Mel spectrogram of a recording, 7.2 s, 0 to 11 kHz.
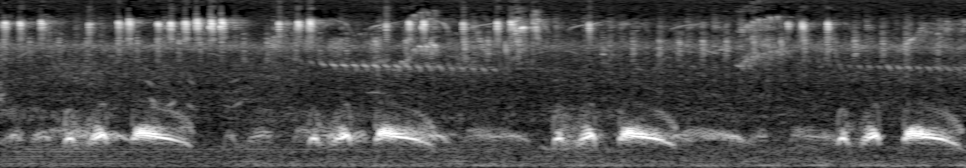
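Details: Spotted dove used as a ground decoy to lure a rival wild dove, recorded 24 January 2022: hoarse cooing phrases in repeated groups of two to three notes, with a steady high insect buzz and faint chirps from other birds.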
